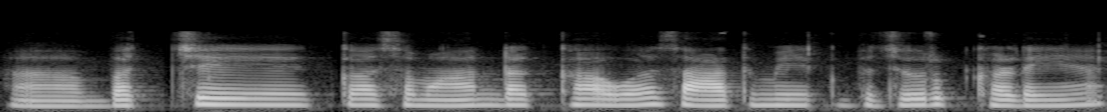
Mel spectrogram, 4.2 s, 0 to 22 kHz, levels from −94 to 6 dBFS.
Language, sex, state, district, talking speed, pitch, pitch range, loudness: Hindi, female, Haryana, Rohtak, 185 wpm, 175 Hz, 170-180 Hz, -20 LUFS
